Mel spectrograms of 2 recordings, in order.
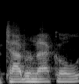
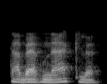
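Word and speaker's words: tabarnak: So we instead of tabernacle, we say tabernac.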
